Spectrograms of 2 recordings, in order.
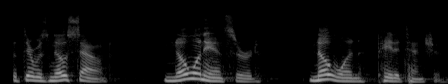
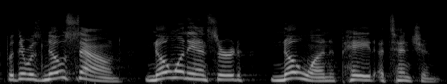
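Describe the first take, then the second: First: Grave, tragic. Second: Raised, even reading of the verse; scripture reading. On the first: Shown as a demonstration. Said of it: "Here's the most tragic moment". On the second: Acted. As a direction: read it plainly as the text. Reads scripture aloud.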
